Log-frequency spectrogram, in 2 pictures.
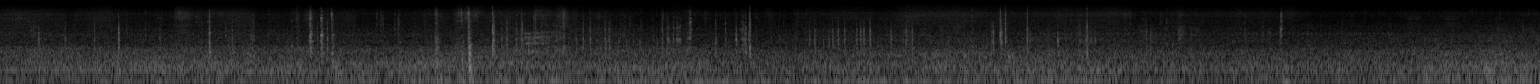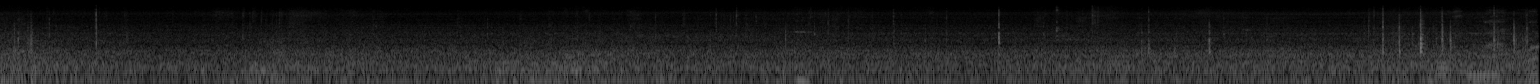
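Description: Strong wind roars and buffets against a car.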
